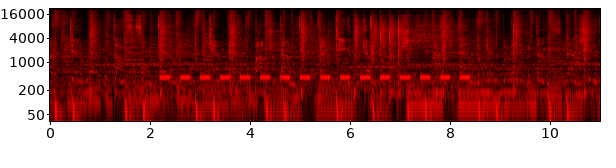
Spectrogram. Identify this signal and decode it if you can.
Telephone call progress tone (single-tone plan, as in most of Europe), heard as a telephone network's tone, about 420 Hz, 0.2 s on and 0.2 s off, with room echo. Congestion tone.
